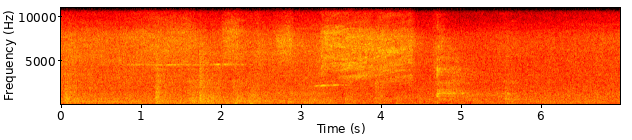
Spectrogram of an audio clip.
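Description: Express electric train moving slowly alongside the platform under a station roof: a steady rumble of running noise with a few sharp clicks from the wheels. A burst of hiss comes about three seconds in and lasts about a second.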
